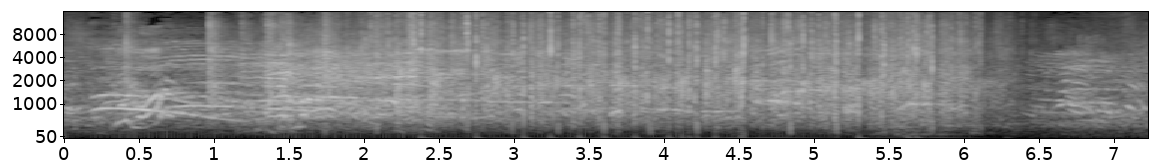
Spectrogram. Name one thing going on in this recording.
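A small crowd cheers and claps after a goal.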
